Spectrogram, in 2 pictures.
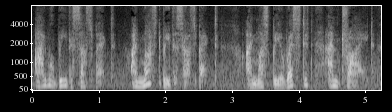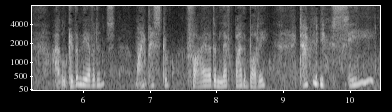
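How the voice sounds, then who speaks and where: An actor playing a scheming, exultant gentleman plotting murder in a radio drama, with a theatrical, coaxing, intense delivery. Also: on the high side, animated, normal speed, whispered. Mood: excited, exultant.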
